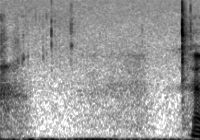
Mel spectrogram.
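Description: Computer keyboard keys clicking faintly as a few characters are typed.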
